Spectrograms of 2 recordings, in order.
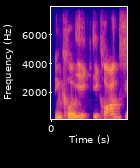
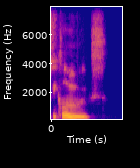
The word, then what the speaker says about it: Eclogues: Enclogues? – Eclogues? – Eclogues.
